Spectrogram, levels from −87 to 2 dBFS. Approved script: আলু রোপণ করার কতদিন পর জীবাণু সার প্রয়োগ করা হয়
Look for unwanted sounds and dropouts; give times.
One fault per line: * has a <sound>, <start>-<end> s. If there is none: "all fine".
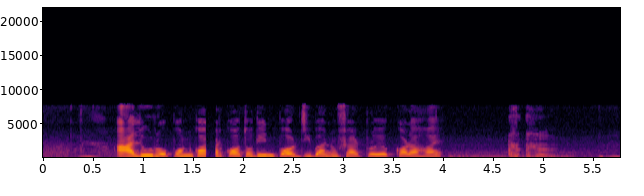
* has a dropout, 1.6-1.7 s
* has a throat clearing, 4.6-5.2 s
